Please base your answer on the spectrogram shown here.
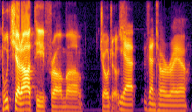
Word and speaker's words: Bucciarati: I think if we're gonna be talking about Full Metal Alchemist being pronounced properly, then we also have to say Bucciarati.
